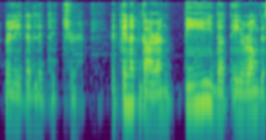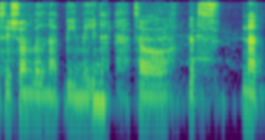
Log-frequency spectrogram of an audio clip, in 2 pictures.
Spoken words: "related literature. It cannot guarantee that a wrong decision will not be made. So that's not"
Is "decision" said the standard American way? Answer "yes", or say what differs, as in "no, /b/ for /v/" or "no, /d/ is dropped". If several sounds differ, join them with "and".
no, /ʃ/ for /ʒ/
